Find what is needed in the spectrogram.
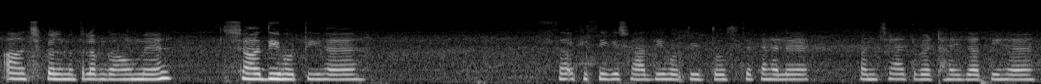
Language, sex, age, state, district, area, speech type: Urdu, female, 18-30, Bihar, Supaul, rural, spontaneous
